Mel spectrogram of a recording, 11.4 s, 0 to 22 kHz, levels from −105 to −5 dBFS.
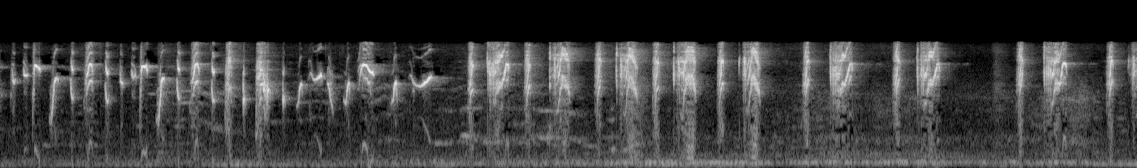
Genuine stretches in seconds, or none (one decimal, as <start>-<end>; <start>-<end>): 6.9-8.0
